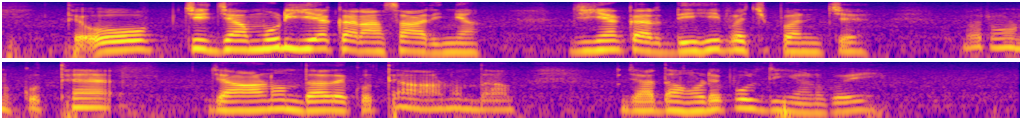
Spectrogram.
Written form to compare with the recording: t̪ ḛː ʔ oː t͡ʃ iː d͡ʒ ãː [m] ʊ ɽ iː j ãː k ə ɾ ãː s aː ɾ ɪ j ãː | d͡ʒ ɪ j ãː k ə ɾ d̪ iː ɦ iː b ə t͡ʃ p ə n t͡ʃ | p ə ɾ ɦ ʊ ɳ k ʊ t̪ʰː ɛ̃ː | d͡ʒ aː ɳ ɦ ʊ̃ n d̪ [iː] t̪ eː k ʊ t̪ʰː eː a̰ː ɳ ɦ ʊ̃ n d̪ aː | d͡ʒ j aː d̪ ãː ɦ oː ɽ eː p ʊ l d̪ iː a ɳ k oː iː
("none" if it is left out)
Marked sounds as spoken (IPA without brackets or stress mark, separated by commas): m, aː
